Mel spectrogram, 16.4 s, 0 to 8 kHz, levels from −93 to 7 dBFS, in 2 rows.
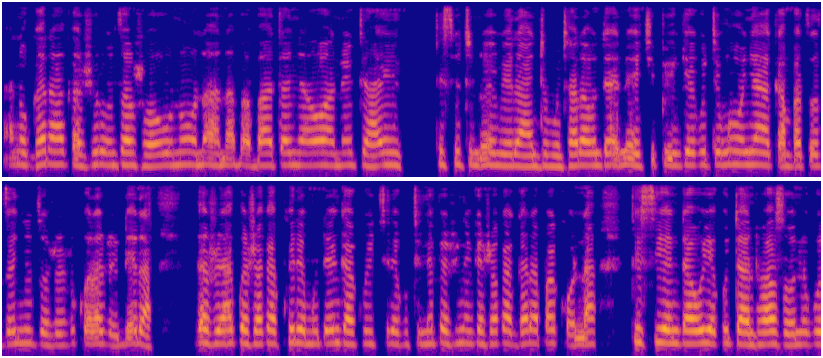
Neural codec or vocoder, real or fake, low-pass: vocoder, 24 kHz, 100 mel bands, Vocos; fake; 7.2 kHz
